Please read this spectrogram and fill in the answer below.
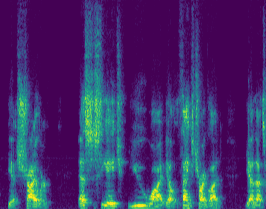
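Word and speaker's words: Schuyler: about it uh and it worked it's not skylar virginia it's 128 treetop loop yeah that's i'm sorry not skyler you're right yeah shyler s-c-h-u-y-l thanks triglad yeah that's what it is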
